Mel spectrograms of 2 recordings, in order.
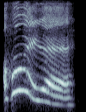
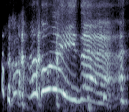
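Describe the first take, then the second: First: Slow, louder cheery call over the side; shouting from crow's nest. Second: Very slow, laughing mock hail; a drawn-out hammed-up ahoy; imitating the call. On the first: Acted. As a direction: hail a ship, drawn out. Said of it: "lean over the side of the boat and go". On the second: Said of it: "I just love that image".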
